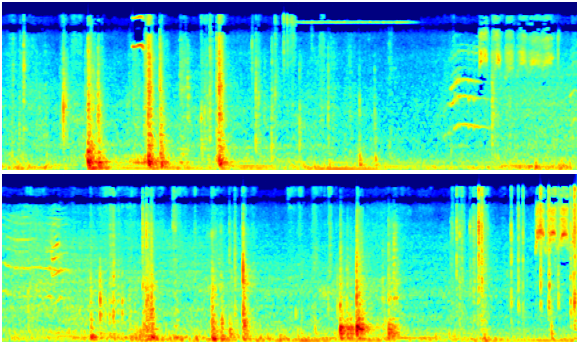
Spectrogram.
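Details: Hungry, skinny female calico street cat in Morocco gives two short meows midway, surrounded by sharp clicks, knocks and a low background hum.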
